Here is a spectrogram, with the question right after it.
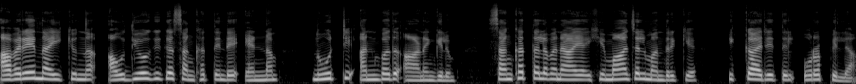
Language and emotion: Malayalam, neutral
